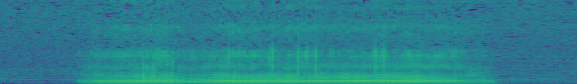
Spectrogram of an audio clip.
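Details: Dog snoring: one drawn-out, vibrating snore lasting about two and a half seconds, with a fluttering rattle throughout.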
